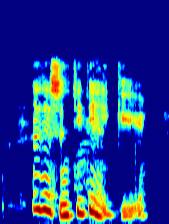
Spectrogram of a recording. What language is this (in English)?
Kabyle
